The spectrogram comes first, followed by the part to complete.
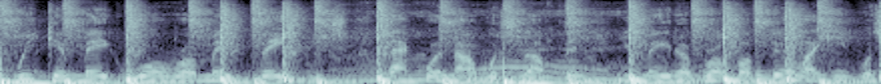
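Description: Hip-hop track playing from a DJ mix: a rapper's vocal over a steady beat with a deep bass line.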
